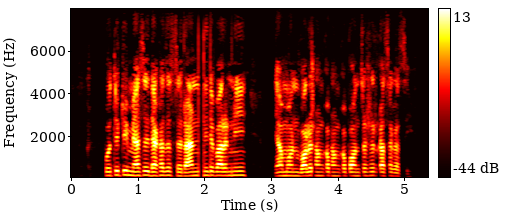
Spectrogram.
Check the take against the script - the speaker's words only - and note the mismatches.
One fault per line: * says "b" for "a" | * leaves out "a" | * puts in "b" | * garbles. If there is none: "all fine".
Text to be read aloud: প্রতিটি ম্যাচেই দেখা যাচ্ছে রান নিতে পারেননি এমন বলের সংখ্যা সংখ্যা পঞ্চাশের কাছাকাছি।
all fine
